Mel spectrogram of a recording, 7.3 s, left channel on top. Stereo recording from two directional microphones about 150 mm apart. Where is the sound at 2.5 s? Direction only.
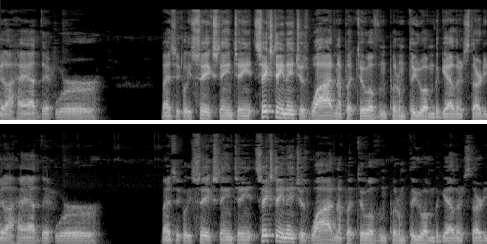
35° left (ahead or behind).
